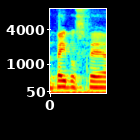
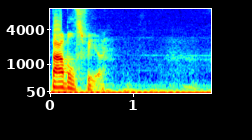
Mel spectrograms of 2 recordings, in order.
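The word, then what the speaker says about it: Babblesphere: and you could win uh one of the Babel spere uh CDs Tom Baker story I'm going to stop you it's pronounced babbles spere okay see that's the Douglas Adams fan now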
